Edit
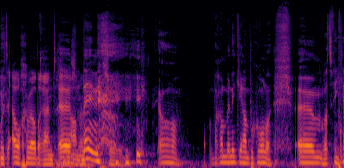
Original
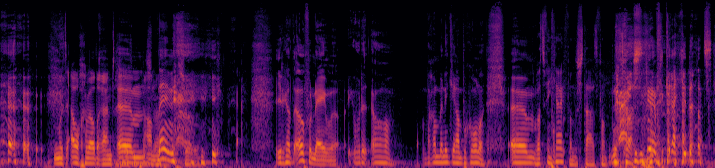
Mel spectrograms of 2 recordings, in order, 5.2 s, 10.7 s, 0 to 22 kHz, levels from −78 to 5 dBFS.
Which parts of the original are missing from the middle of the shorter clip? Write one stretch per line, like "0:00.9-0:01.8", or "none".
0:01.9-0:02.2
0:03.5-0:05.5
